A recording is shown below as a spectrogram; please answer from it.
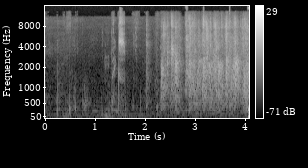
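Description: An audience starts applauding about two seconds in, after a short hush at the end of the reading, with some voices among the clapping.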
